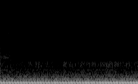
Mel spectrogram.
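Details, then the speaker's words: 2006 BMW 325xi E90 N52 after misfire fix (ECU, crankshaft sensor previously replaced), scan tool smooth-running values steady: smooth, even low rumble with no stumble; all cylinders firing, normal idle. "the fluctuation look very very smooth while the car is running"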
